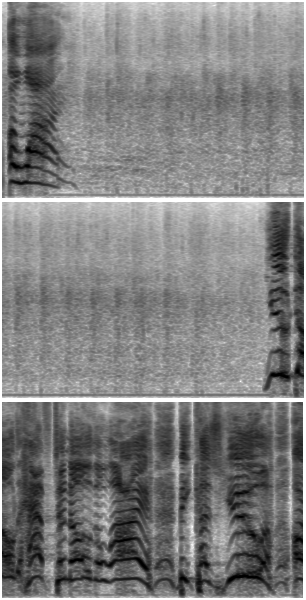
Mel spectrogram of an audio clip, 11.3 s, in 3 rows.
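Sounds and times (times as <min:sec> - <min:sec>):
audience clapping hands: 0:00.0 - 0:07.8
speech: 0:00.1 - 0:00.8, 0:07.1 - 0:11.3.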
